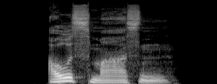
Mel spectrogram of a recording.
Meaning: dative plural of Ausmaß
- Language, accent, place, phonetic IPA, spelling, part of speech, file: German, Germany, Berlin, [ˈaʊ̯smaːsn̩], Ausmaßen, noun, De-Ausmaßen.ogg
